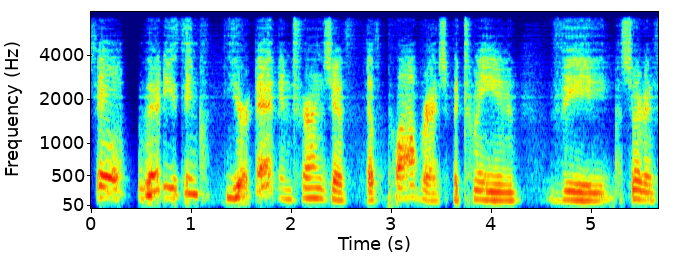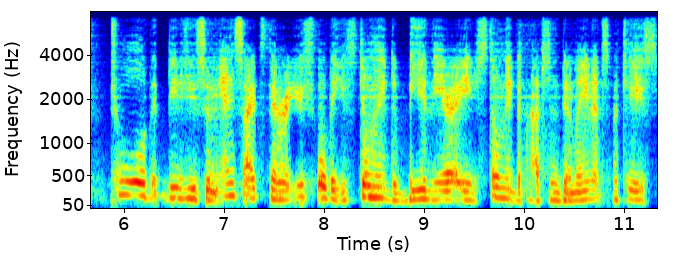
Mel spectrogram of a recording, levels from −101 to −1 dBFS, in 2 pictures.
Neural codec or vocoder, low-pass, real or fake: codec, 44.1 kHz, 0.9 kbps, DAC; 7.2 kHz; fake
